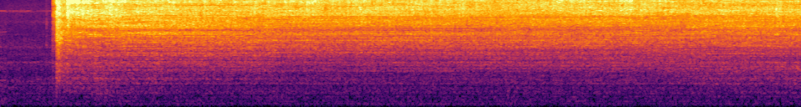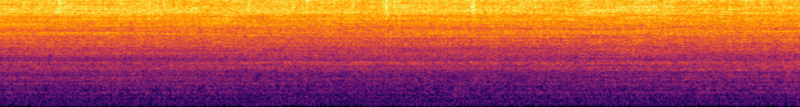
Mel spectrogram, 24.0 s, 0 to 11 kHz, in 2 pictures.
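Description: MIG welding arc on a robotic welder running .045 in 70C-6LS metal-core wire at about 262 A and 26.2 V with a 25° pull (drag) angle: a steady, even hiss that starts abruptly about a second in.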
